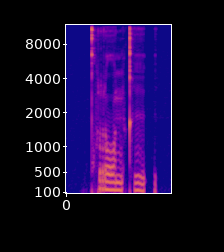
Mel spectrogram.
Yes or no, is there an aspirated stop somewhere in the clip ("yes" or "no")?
yes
